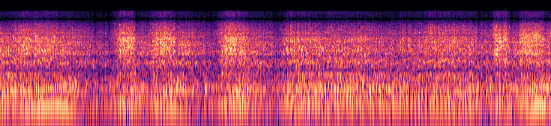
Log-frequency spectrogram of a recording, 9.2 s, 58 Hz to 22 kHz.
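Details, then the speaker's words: 1972 Oldsmobile 98 V8 revived after sitting, throttle return reconnected and ignition advance added: revs up and drops back cleanly with an even, crisp beat, firing on all eight in correct order; slightly too much advance, to be backed off. "it sounds way better than it did before though doesn't it it's definitely firing on all eight and in the right order"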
